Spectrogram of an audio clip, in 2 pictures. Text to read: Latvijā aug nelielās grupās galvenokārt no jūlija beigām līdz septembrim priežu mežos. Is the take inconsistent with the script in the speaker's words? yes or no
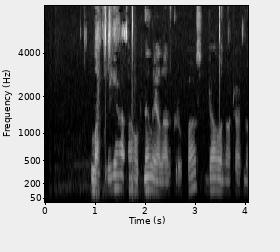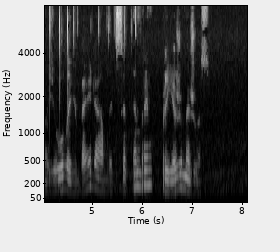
no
